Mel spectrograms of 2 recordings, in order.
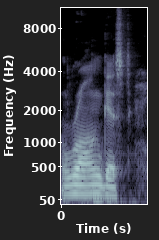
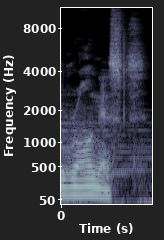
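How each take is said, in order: First: The G sound is hit hard and clearly. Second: The G sound is soft and barely heard. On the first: The speaker calls it right. "You have to hit the G on that one" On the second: The speaker calls it wrong. "You can't just say wrongest"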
